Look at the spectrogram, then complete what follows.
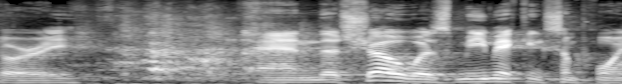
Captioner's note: laughter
